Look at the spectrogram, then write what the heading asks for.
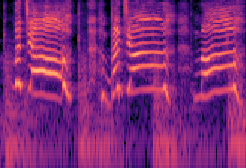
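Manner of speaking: loud, high terrified screams; screaming for help. Acted. Priya calling mother-in-law away from the ghost, screaming. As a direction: shriek desperately to be rescued.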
